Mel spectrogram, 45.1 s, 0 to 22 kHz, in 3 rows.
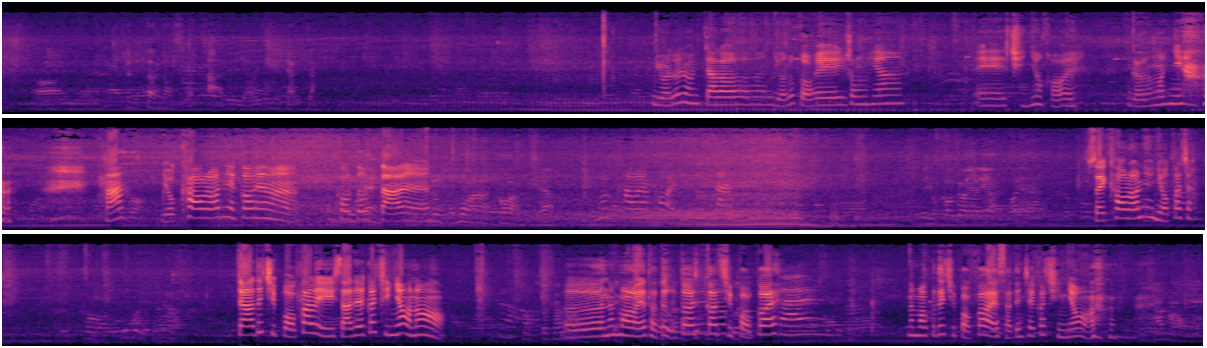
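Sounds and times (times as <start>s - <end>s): voices talking: 0.2s - 45.0s
motorcycle engine running: 2.1s - 31.1s.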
